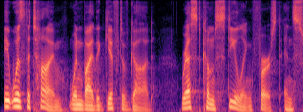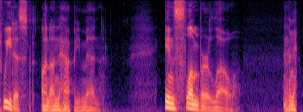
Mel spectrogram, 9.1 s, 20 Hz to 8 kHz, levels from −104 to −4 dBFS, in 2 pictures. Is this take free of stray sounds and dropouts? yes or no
no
